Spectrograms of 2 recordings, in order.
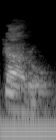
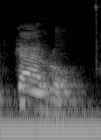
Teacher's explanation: Now, when you look at the double R, this makes more of that Spanish sound that you've probably heard, the trill sound. So it's going to be kind of a r sound.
